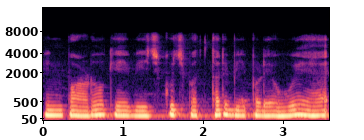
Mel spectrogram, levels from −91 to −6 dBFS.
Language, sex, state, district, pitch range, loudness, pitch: Hindi, male, Uttar Pradesh, Saharanpur, 120-130 Hz, -15 LUFS, 125 Hz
